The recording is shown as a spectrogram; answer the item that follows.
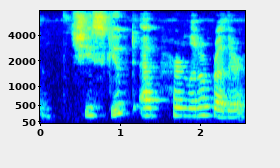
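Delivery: ordinary delivery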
